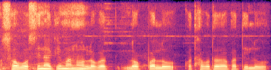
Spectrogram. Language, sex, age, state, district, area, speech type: Assamese, male, 30-45, Assam, Charaideo, urban, spontaneous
